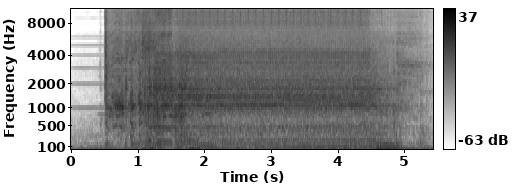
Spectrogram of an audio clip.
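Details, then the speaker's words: 2016 Honda CR-V, 2.4 Earth Dreams engine, start-up not fully cold: harsh metallic rattle as it catches, then steady idle; failing timing chain tensioner per TSB 19-019, fixed with Honda's updated tensioner. "Alright, so you heard that loud rattle when I started the car. The engine is not even that cold, so this one's pretty bad."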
